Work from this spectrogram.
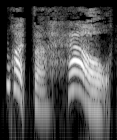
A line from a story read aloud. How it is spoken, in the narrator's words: she wailed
